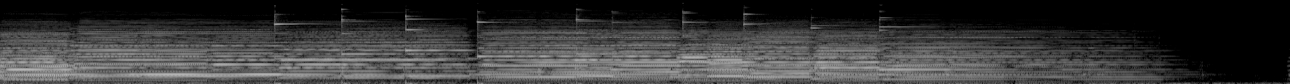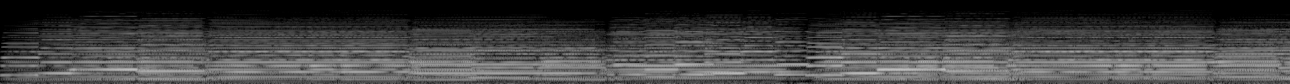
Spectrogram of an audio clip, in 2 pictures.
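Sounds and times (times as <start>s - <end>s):
accordion ensemble playing a prelude: 0.0s - 11.9s, 12.9s - 25.7s.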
